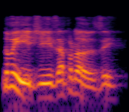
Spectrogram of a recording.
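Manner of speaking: put-on Luigi Zaprosi in a light Italian accent. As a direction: say the name like an Italian. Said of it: "Can you say that with an Italian accent".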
